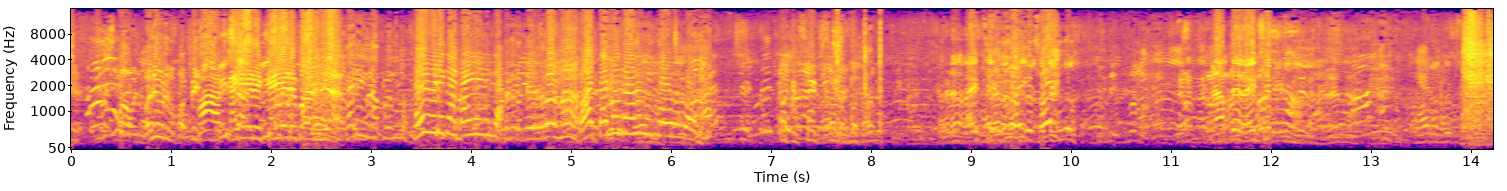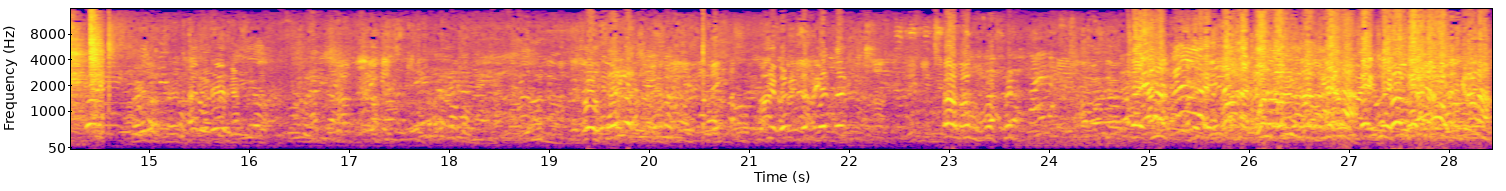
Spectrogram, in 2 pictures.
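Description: A crowd of people talk and call out all around, close by.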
